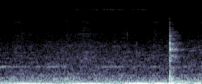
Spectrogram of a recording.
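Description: Quiet room tone with one faint short click near the end.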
